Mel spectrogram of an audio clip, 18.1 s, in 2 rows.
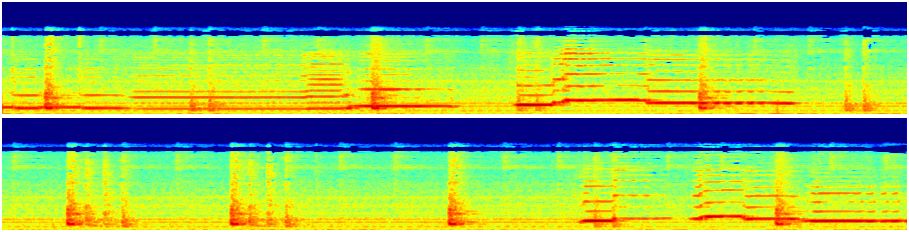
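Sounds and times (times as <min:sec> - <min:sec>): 
blowing: 0:00.0 - 0:08.0, 0:14.8 - 0:18.1.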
